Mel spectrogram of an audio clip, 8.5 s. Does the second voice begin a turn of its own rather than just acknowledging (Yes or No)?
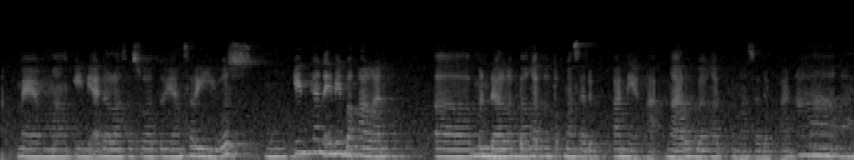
Yes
